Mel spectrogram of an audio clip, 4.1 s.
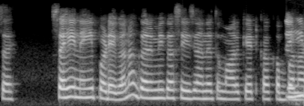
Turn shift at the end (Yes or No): Yes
